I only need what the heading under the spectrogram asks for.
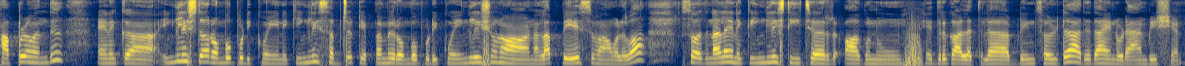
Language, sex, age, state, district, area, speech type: Tamil, female, 18-30, Tamil Nadu, Krishnagiri, rural, spontaneous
